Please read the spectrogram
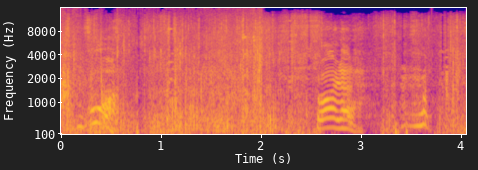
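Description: Vitus Sommet 29 enduro mountain bike descending fast over loose rock and gravel: tyres crunching, the bike rattling and knocking over the stones, with wind rushing over the microphone. A short exclamation, "oh là là", comes near the end.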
